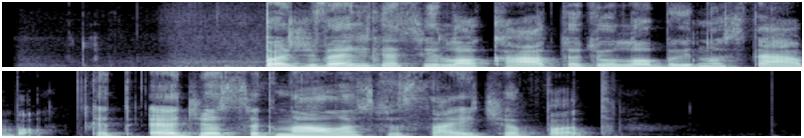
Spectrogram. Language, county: Lithuanian, Kaunas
